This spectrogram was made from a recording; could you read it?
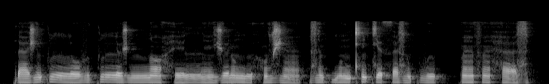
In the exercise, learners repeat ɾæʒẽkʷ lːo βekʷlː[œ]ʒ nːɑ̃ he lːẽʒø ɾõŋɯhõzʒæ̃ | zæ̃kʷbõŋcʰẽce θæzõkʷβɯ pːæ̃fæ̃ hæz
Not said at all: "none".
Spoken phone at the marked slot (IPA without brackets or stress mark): ø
